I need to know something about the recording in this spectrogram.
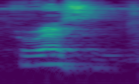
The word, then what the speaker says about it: wrestle: in this list letter w is absolutely silent wrong wrists wreck wrath right and wrestle okay wrestling wrestling so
